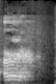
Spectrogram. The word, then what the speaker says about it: Ert: Ert, pronounced like Ert from the area.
